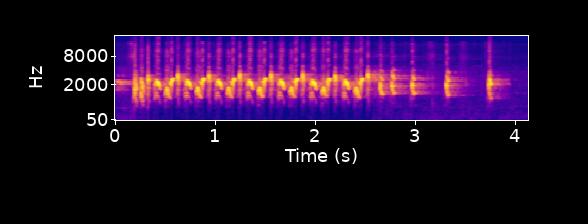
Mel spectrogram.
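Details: Yellow-vented bulbul in long 'ropel panjang' singing style, used as a lure to make other bulbuls sing; rapid bubbly notes about four per second for two and a half seconds, then a few spaced single notes.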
